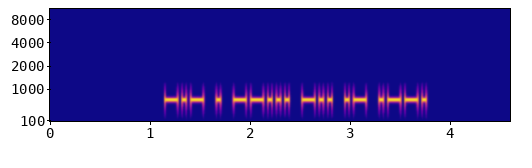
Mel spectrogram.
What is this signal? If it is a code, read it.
Morse code, heard as a keyed tone, about 27 wpm, 700 Hz. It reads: KE7DAP
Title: USA Call Signs - 4x Character Spacing - 28wpm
